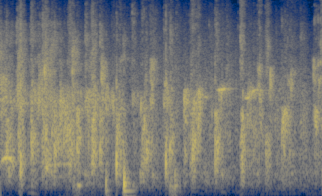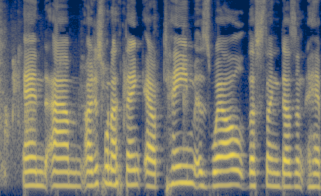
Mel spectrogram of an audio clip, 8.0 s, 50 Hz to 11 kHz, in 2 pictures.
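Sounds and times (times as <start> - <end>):
audience applauding speakers at an event: 0.0 - 6.1
speech: 4.3 - 8.0.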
